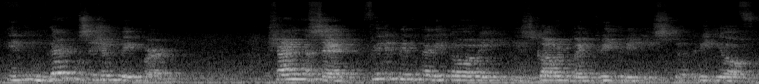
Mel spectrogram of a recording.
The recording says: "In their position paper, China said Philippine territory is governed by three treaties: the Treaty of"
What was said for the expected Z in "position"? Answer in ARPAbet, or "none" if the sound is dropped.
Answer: S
